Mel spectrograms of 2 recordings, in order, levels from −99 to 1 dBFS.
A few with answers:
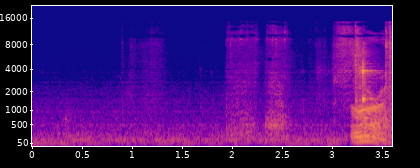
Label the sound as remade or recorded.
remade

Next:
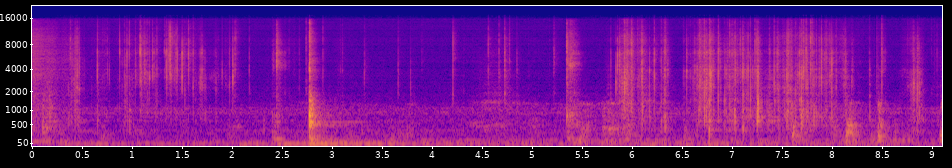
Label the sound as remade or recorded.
remade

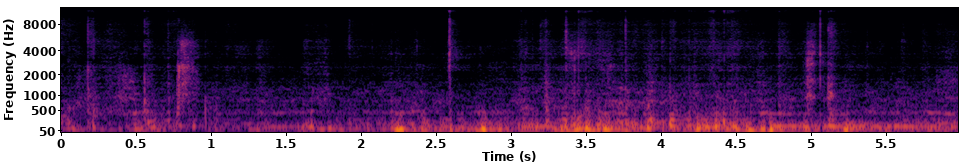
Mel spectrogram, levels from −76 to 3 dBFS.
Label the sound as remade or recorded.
remade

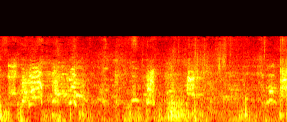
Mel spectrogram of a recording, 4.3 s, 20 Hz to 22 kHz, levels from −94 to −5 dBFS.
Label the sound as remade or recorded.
remade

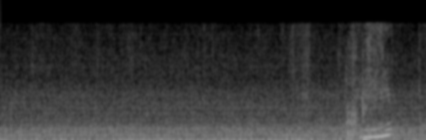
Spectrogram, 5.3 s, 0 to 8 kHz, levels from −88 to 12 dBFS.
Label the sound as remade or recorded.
remade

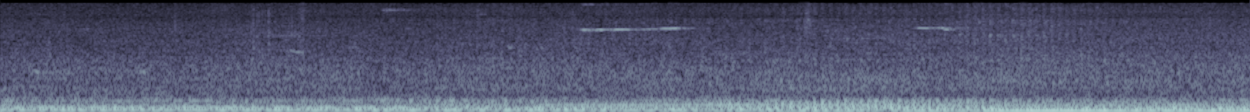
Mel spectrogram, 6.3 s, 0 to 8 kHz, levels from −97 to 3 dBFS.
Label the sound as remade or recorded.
recorded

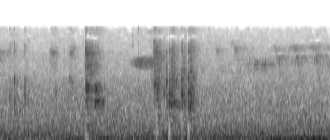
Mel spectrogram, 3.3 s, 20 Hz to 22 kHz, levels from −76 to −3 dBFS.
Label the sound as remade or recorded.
recorded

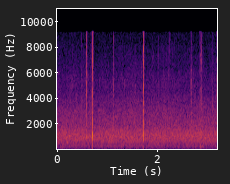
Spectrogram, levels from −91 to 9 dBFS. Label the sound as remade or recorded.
recorded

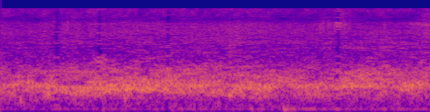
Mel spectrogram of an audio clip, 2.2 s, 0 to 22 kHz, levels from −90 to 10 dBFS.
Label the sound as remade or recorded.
recorded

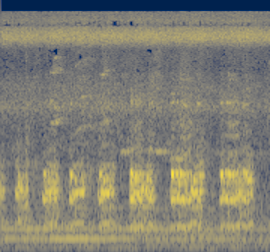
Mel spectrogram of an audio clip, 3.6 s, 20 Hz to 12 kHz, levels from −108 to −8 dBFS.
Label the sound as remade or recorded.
recorded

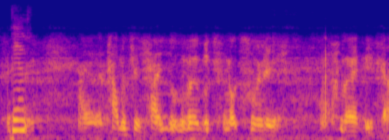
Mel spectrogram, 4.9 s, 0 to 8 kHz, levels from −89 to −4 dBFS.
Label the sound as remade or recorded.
remade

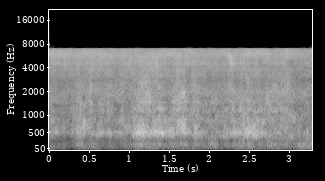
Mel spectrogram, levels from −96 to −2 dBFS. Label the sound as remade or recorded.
remade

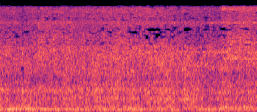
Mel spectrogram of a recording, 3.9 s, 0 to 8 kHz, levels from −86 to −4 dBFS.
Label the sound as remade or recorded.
recorded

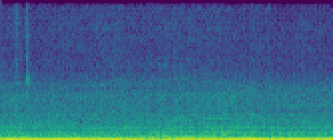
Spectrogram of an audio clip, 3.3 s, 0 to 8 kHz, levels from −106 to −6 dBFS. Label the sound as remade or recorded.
remade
